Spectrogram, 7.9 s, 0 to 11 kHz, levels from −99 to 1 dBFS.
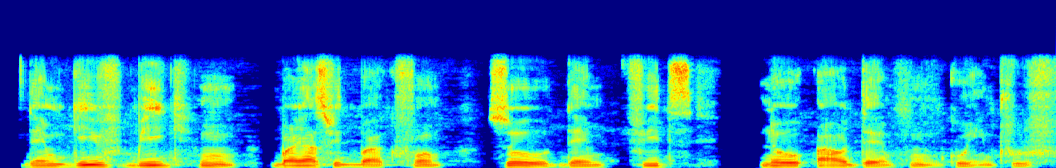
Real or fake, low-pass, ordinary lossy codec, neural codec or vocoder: real; 7.2 kHz; none; none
